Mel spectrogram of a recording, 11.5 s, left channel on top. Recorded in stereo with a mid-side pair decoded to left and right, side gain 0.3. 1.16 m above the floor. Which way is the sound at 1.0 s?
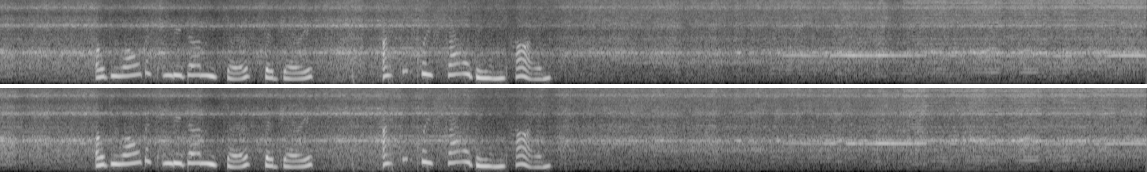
30° right.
